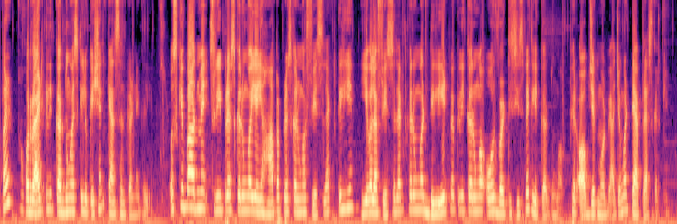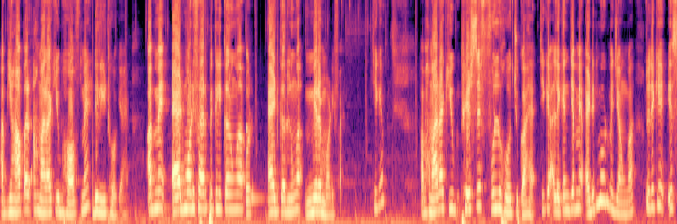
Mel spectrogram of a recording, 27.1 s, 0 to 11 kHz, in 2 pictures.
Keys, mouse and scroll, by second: 2.6 middle click, 3.9 click, 6.1 middle click, 7.9 middle click, 8.6 Delete, 10.6 Tab, 12.2 middle click, 14.3-15.7 middle drag, 16.1-21.3 drag, 21.7 middle click, 22.5 middle click, 24.1 click, 24.5 Tab, 25.0 Tab, 26.3 middle click, 26.9 click.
